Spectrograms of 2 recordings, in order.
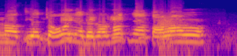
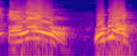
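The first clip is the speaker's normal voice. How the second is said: mocking shout; 6 semitones higher, 3 dB louder than usual. Real, not acted. Heated mocking insult.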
